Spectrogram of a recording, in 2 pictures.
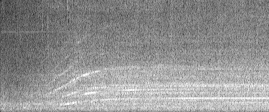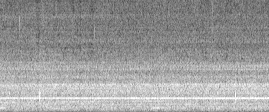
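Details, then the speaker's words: Lite-On DVD/VCR combo fast-forwarding a tape: whir spins up over about two seconds, then holds a smooth steady high whine with light hiss, moving very fast. Normal fast-forward whir. "I want you to hear and see just how fast this VCR rewinds and fast forwards a tape. So I'm going to hit fast forward and listen to it."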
